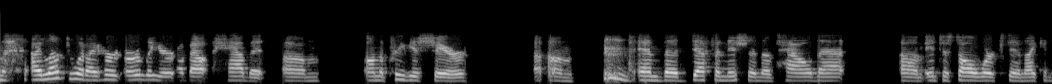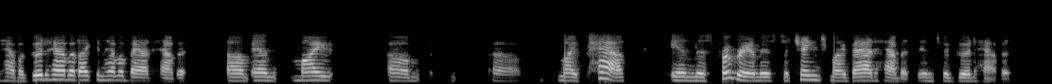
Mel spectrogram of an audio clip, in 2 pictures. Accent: Indiana, United States; I'm from Indiana.

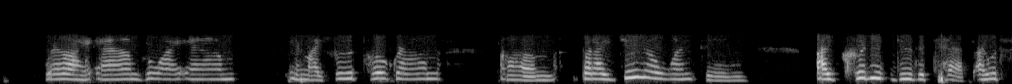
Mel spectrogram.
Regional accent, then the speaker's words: California, United States; I'm from Central California. I am new to the group.

